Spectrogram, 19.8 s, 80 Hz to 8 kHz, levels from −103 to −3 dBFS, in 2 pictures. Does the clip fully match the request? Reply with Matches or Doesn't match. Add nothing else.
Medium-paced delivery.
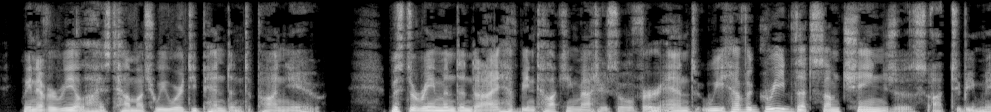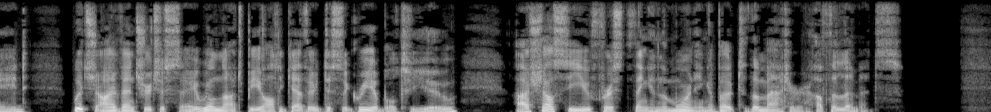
Matches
